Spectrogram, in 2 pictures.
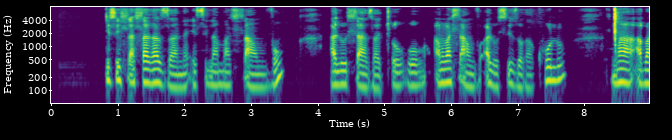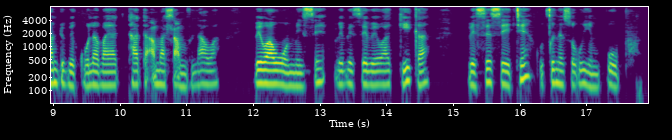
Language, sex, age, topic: North Ndebele, male, 25-35, health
